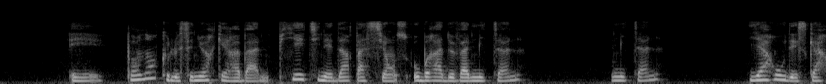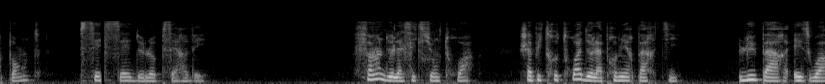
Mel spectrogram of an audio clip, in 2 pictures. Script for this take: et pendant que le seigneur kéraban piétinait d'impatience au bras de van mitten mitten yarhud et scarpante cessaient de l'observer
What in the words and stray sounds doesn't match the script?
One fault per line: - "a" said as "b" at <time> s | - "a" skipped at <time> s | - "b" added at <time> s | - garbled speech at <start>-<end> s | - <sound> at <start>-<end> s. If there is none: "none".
- dropout at 9.3-9.3 s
